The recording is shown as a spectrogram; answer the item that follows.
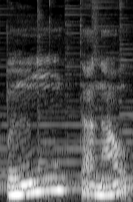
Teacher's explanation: Aí a sequência é uma letra A, só que reparam que essa letra A ela já é meio anasalada, né? Pantanal, e essa nasalização acontece por conta de um N que vem antes de um T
